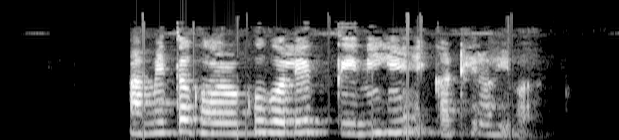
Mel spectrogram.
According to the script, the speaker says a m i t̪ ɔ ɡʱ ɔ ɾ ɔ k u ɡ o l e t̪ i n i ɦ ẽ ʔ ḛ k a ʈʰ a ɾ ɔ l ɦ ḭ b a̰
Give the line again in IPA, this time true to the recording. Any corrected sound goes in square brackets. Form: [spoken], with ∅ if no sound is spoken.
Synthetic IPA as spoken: a m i t̪ ɔ ɡʱ ɔ ɾ ɔ k u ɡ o l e t̪ i n i ɦ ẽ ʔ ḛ k a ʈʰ [i] ɾ ɔ [∅] ɦ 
